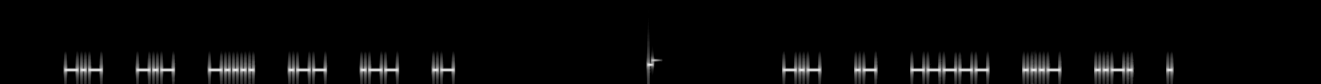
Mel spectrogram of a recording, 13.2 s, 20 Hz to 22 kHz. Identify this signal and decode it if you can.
Morse code, heard as a keyed tone, about 30 wpm, spaced as for 17 wpm, 700 Hz. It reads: KK6WWA KA0VFE
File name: Lesson 37g - Letter x - Call Signs 30wpm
